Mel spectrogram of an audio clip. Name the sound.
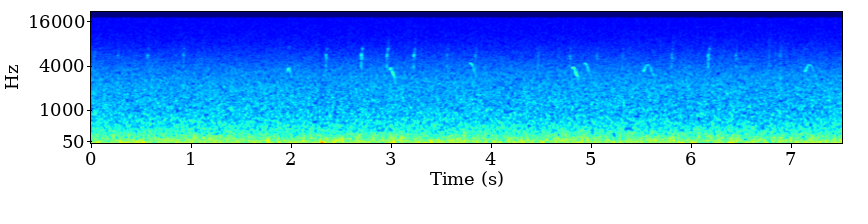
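male crossbill calling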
